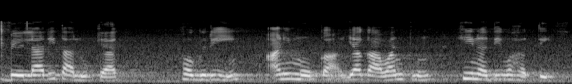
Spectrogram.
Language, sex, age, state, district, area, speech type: Marathi, female, 30-45, Maharashtra, Mumbai Suburban, urban, read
